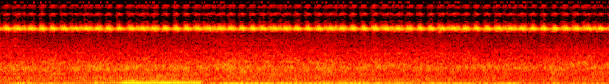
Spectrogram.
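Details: Crickets chirping at night in Walnut, California: a shrill, regularly pulsing high tone about three pulses a second, with a brief low hum early on beneath the chirps.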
